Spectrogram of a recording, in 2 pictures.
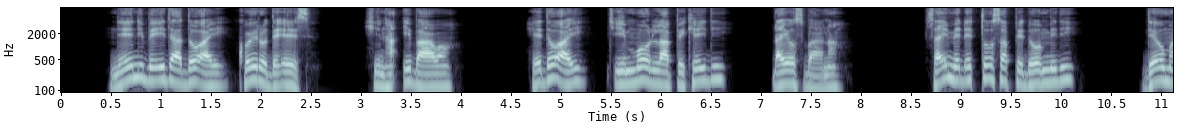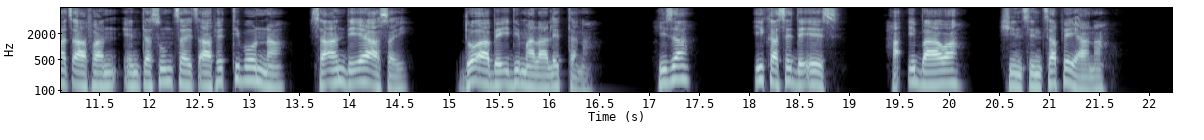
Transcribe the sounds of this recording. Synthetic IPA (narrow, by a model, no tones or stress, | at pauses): ne̞ːnɪbɛʔɪd̪ad̪ɔʔɐjkʰɔjɾɔd̪ɛʔe̞ːs | ʃɪnhɐʔɪbaːwɐ | hɛd̪ɔʔɐj | t͡ʃʼiːmːɔɔlːaːpːɛkɛjɪd̪ɪ | ɗɐjɔsbaːnɐ | sɐjmɛɗɛt̪ːo̞ːsɐpːɛd̪o̞ːmːɪd̪ɪ | d̪ɛʔɔmɐt͡sʼaːfɐnɪnt̪ːɐsʊnt͡sːɐjt͡sʼaːfɛt̪ːɪbɔnːɐ | sɐʔɐnd̪ɛʔɪjaːsɐj | d̪ɔʔaːbɛʔɪd̪ɪmɐlaːlɛt̪ːɐnɐ̰ | hɪzɐ | ʔɪkɐsɛd̪ɛʔe̞ːs | hɐ̰ʔːɪbaːwɐ | ʃɪnsɪnt͡sːɐpːɛjaːnɐ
